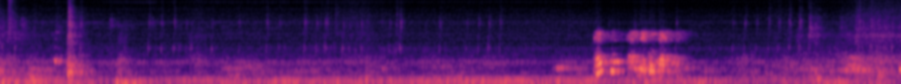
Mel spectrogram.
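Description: An elevator hums steadily as it moves.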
